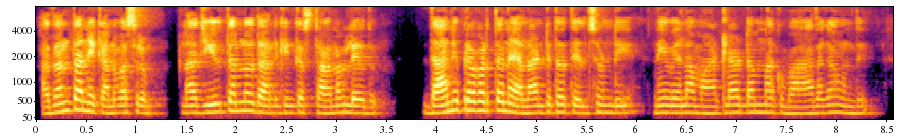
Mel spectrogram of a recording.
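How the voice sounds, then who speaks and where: A jealous, bitter middle-aged man who pleads and then flares up, as a woman narrator reads him. The voice is mellow and dark in tone. It is a dialogue scene from an audio novel. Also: medium pitch, fairly even intonation, moderate pace, natural voice. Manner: bitter and heated.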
